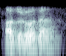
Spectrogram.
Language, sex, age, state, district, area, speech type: Nepali, male, 45-60, West Bengal, Darjeeling, rural, conversation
